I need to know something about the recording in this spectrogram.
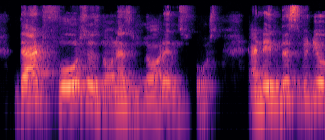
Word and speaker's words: Lorentz: जान लो लिख लो इसको लौरेंस ए साइलेंट है यू कैन say Lawrence Lawrence Lawrence force का डेफिनेशन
